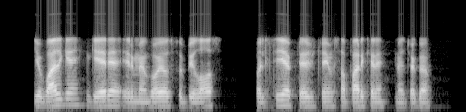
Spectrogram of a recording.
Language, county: Lithuanian, Šiauliai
